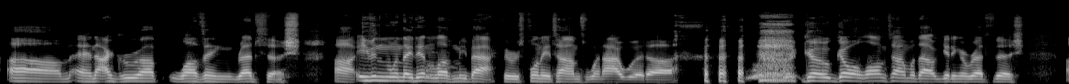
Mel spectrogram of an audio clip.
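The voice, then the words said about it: Strong Alabama Southern accent. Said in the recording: “I'm from Alabama, if you can't tell from my nasty accent.”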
